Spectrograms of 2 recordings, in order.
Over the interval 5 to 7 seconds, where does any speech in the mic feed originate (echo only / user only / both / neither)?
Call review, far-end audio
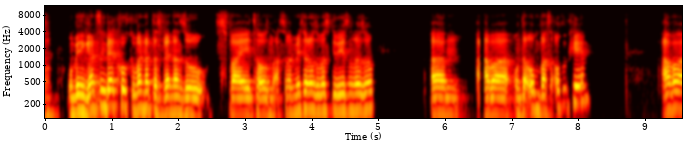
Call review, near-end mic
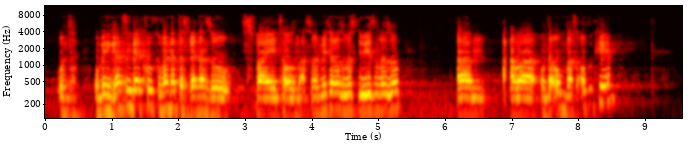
echo only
